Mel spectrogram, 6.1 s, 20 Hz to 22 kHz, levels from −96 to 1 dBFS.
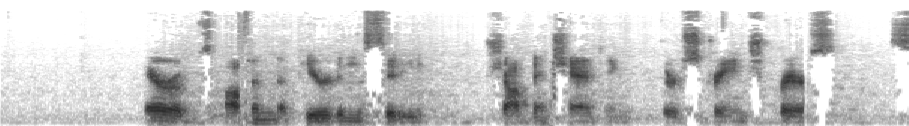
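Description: A speech recording with three short breaks where the sound skips forward: from 1.57 to 1.65 s, from 3.64 to 3.71 s, and from 5.34 to 5.38 s. The likely cause is a broken MP3 bit reservoir. After frames were lost, the following frames reached back for borrowed data and decoded the wrong bytes, smearing a few frames. The frames are 24 ms long.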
